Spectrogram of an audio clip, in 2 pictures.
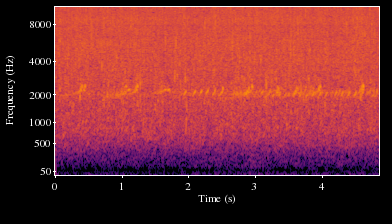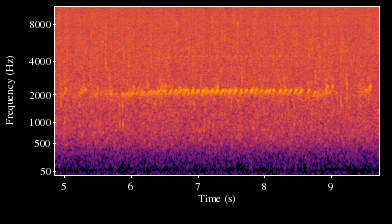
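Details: Kajika frogs calling in a clear stream, their voices as sweet as birds or insects: a thin high whistled trill held at one pitch, pulsing in runs and strongest past the sixth second, over a steady hiss of flowing water.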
